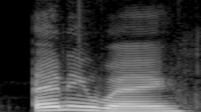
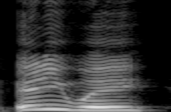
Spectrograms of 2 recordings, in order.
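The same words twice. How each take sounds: First: Said in the usual way. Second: Anyway, tossed off higher as the clueless onlooker; mock dismissive anyway. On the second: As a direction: shrug it off in the mocking gawker voice. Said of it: "just looking at you like".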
